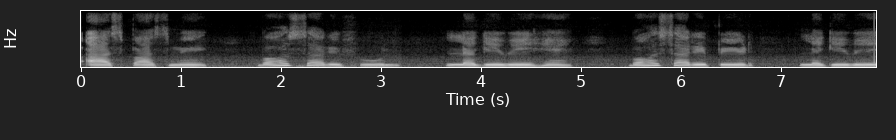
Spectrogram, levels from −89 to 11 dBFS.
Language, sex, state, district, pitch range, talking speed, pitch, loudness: Hindi, female, Rajasthan, Jaipur, 180-200 Hz, 115 wpm, 190 Hz, -17 LUFS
